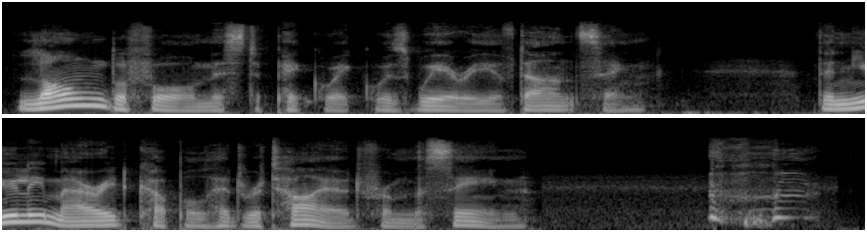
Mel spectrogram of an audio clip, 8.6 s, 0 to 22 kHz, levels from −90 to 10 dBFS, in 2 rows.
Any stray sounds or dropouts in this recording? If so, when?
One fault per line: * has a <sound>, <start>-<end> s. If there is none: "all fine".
* has a cough, 7.8-8.4 s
